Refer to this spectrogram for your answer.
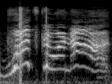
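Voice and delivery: mock yell. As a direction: imitate parents calling out in alarm. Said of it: "My parents heard me scream and yelled".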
